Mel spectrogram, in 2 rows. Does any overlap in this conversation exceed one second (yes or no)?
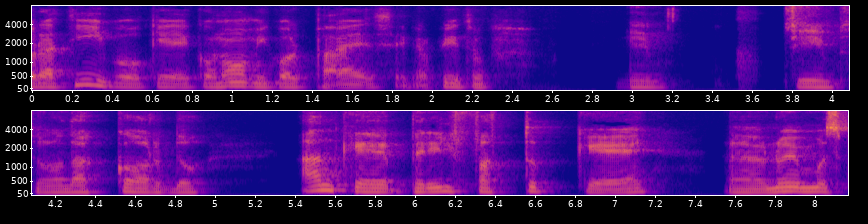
no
